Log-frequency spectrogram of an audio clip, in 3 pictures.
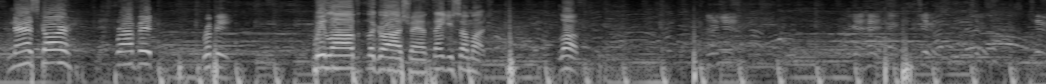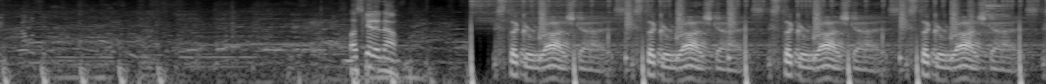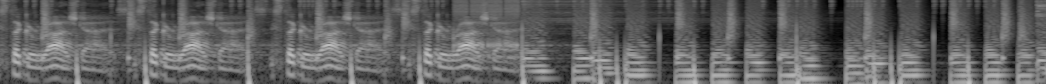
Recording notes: LIVE At Faster Horses Music Festival. LIVE on the Garage Guys NASCAR Podcast at Faster Horses Music Festival in Brooklyn Michigan.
